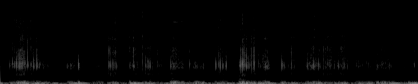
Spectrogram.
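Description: A thin orange stick scratches the top of a Zoom H5 XY microphone capsule, a small chrome metal body with mesh grilles. Repeated short scratching strokes come through as heavy, low rumbling thumps with faint brighter scraping on top, captured very close up.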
